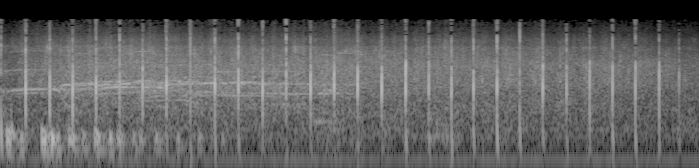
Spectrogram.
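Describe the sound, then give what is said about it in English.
A church audience applauds steadily, with a crisp unison clap landing in an even, quick rhythm about three times a second over a dense wash of scattered clapping, and a faint sustained tone early on. “Can we give him another applause?”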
